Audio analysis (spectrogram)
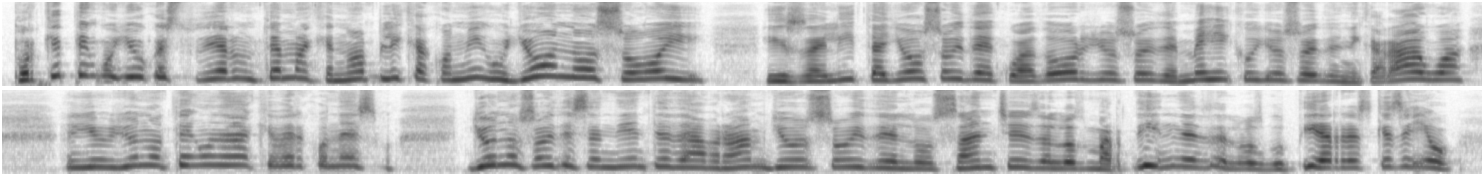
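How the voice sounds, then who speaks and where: High-voiced man preaching a sermon. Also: a little fast, creaky, a bit bright, no room sound. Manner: rhetorical questions, voicing doubting listeners. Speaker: pastor.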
